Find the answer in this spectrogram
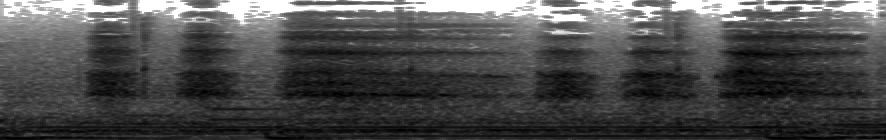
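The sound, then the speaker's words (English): Strong, rhythmic breathing all through the mouth: quick paired inhales followed by a single exhale, repeating steadily over a low continuous drone, with no talking. “And breathing into the color red, we're going to start with the breath through the mouth, all through the mouth, two breaths in, one breath out.”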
